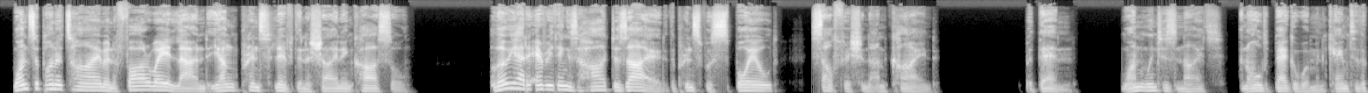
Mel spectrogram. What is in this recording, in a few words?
UK Narration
